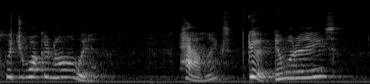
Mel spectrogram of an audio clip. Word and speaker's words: hallux: toe, is called a hallux. And here's how you can remember them. You pump gas with your pollex, but you walk the hall with your hallux, which is spelled H-A-L-L. That's right, hallux.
